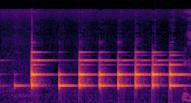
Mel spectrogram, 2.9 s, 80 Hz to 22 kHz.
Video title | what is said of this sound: I Sold 5 Cast Iron Items This Week & Bought 3 More Cast Iron Skillets to Restore! What Did I Find? | it rings as clear as a bell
